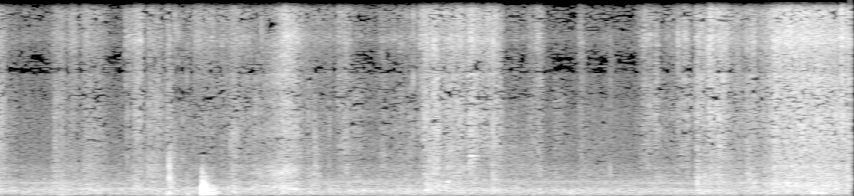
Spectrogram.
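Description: Quiet room with faint scattered rustling. One short, sharp sound about two seconds in is the loudest moment.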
